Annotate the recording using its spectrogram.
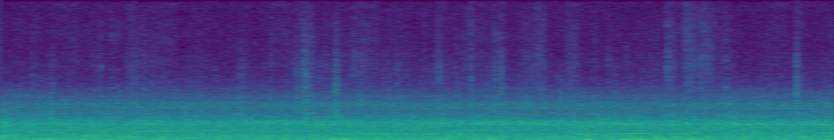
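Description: Steady engine drone with no breaks, from passing traffic or an aircraft overhead.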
